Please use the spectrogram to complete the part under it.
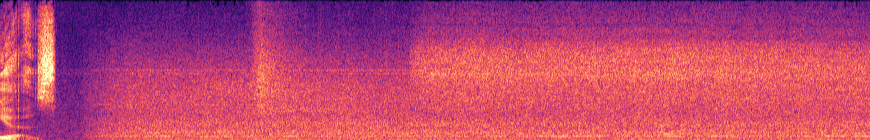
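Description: Factory machinery hums steadily.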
